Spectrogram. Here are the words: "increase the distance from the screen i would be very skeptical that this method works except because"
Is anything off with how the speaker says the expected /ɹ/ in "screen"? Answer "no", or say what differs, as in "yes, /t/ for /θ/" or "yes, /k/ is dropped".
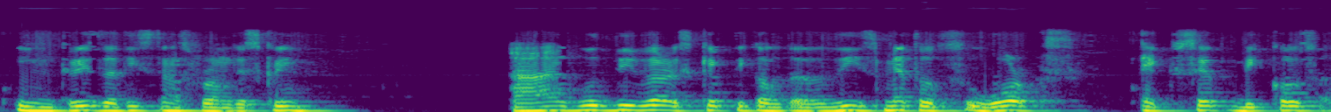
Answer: no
